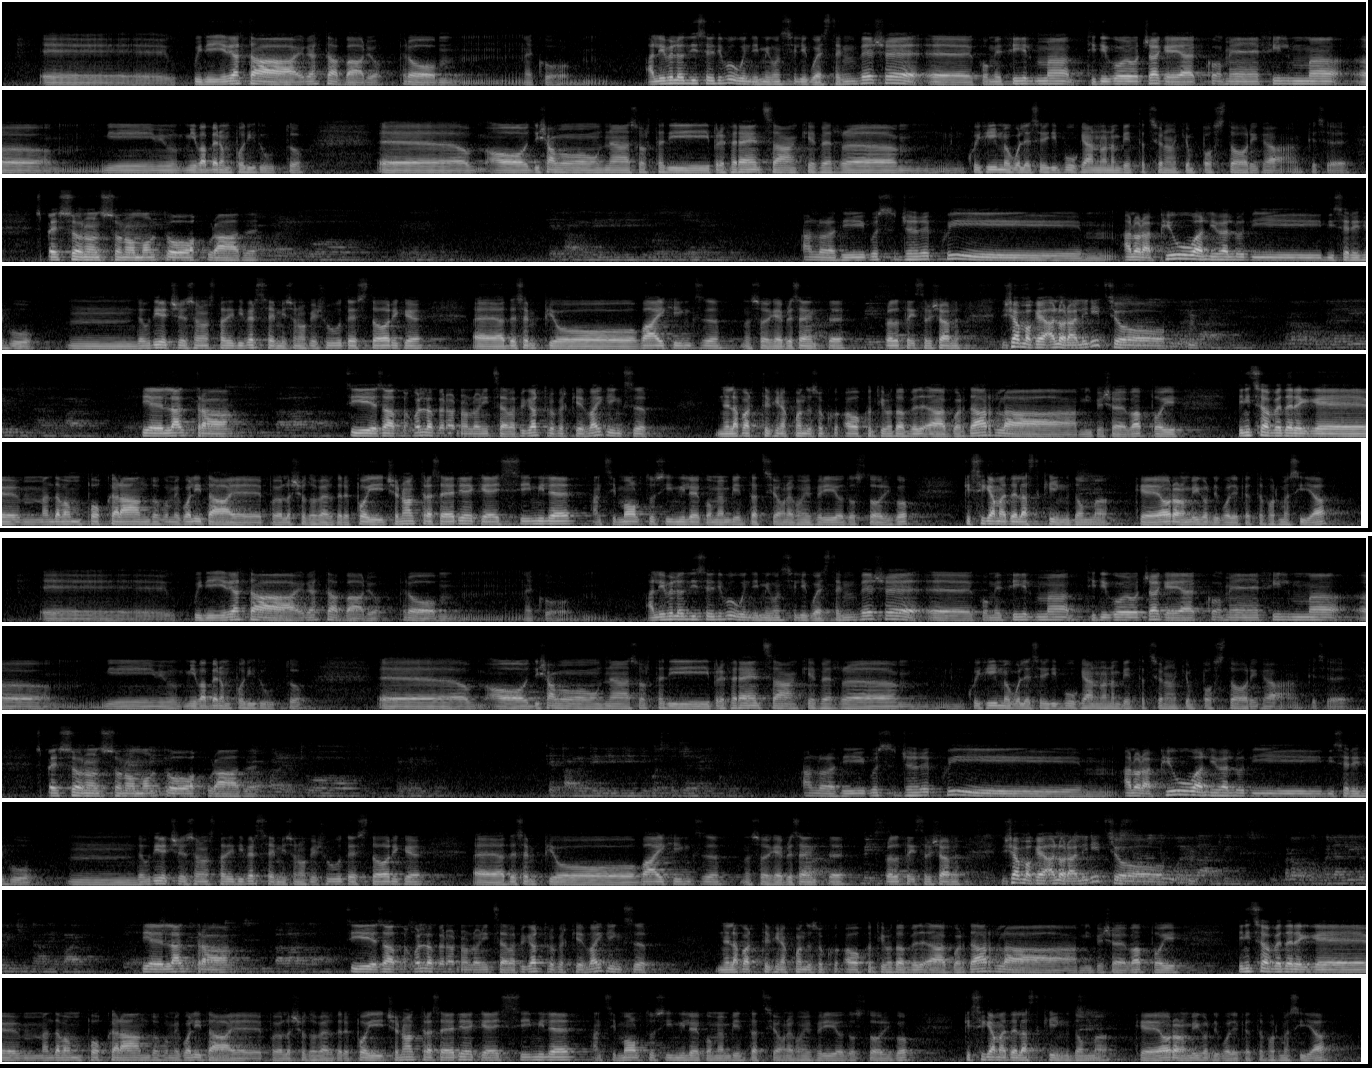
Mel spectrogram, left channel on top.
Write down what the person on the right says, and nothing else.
Cioè,
tipo,
qu- qu- qual è il tuo film preferito? Se parla di, di- di- di questo genere qui.
Ah, vista,
vista,
sì.
Sì, ci,
ci- ci stanno due
Vikings, però con quella lì originale, Vi- eh,
c'è
pure Vikings Valhalla,
una
cosa del genere.
Sì.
